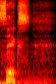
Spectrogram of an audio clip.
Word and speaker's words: Seox: Um, the final Grand Blue Fantasy versus Season 2 character, Six, it's Seox, but it's pronounced Six, at least in Japan, joins July 13th, brought to us by Fighters Generation.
